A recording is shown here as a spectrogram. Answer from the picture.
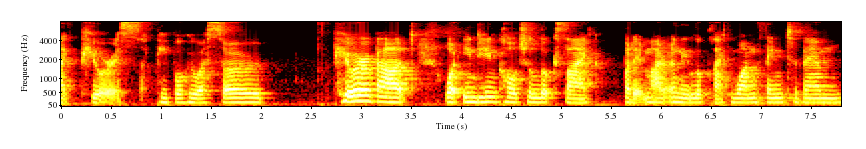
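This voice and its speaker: With an Australian accent, a woman speaks at a moderate pace in a very deep, low voice with fairly even intonation. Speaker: journalist. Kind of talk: interview answer.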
